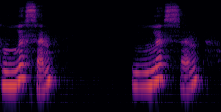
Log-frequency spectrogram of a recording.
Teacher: the first part of the word it's kind of louder and longer that means it has stress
